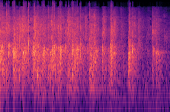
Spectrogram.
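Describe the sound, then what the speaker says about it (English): Sustained, dense applause from a large audience at a youth conference in Juba, loud and close, with many hands clapping steadily before the sound begins to thin out. "So let's give him a hand of Claudia Jama. Let's clap for him."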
